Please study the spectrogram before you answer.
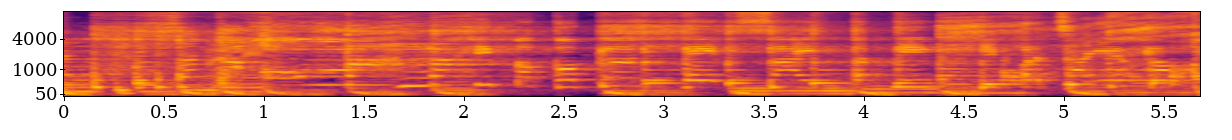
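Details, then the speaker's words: Monster 210 active speaker playing music over Bluetooth after repair: full, clean sound at a steady level with crisp highs and solid bass, no crackle or distortion. The output is healthy. "Nah ini sudah oke teman-teman ya, ini suaranya sudah mantap ini."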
